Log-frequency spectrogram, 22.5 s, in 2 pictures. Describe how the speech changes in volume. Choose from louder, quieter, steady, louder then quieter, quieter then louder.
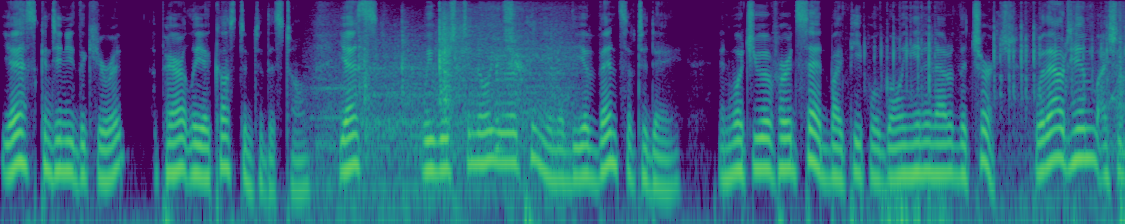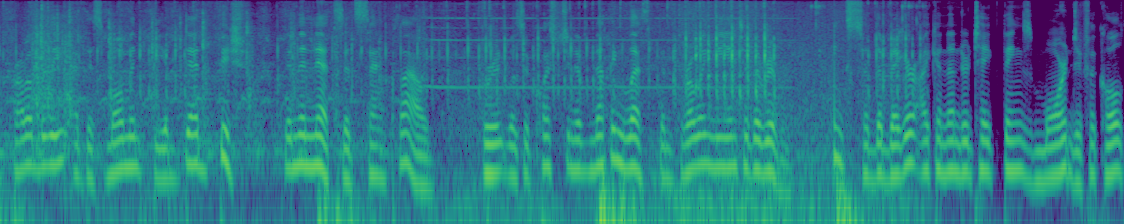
steady.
